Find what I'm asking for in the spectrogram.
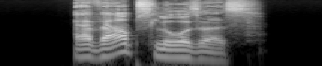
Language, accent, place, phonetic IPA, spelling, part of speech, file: German, Germany, Berlin, [ɛɐ̯ˈvɛʁpsˌloːzəs], erwerbsloses, adjective, De-erwerbsloses.ogg
- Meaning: strong/mixed nominative/accusative neuter singular of erwerbslos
